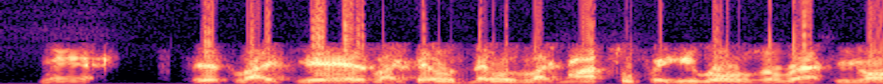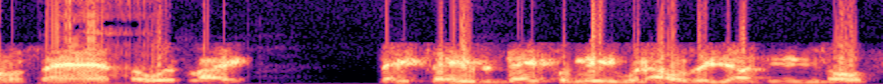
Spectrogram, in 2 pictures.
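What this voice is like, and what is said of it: Georgia Southern US accent. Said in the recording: “I'm hearing your accent, right? And I know that's some Georgia shit.”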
